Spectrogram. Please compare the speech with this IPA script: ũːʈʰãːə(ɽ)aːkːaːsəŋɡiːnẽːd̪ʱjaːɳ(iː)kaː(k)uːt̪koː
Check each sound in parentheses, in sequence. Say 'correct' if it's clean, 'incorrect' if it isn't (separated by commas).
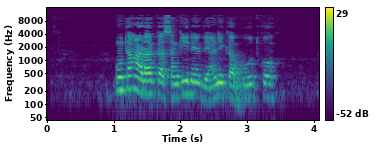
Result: correct, correct, incorrect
